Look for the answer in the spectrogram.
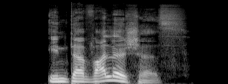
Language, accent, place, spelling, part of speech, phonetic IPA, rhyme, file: German, Germany, Berlin, intervallisches, adjective, [ɪntɐˈvalɪʃəs], -alɪʃəs, De-intervallisches.ogg
- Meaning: strong/mixed nominative/accusative neuter singular of intervallisch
